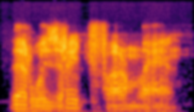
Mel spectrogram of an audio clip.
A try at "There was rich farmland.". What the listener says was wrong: Okay, watch your R's. There was rich farmland.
